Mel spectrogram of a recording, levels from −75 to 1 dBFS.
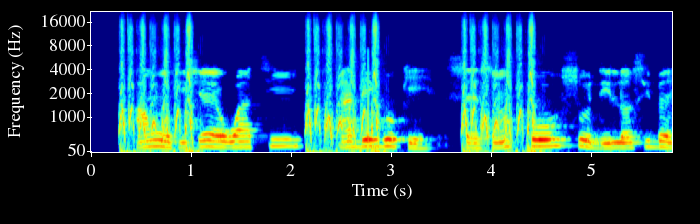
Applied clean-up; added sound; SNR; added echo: none; Zipper (clothing); 7 dB; none.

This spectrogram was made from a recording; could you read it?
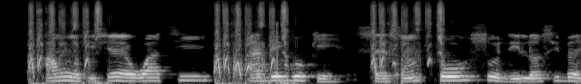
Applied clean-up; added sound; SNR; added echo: neural mask model Resemble Enhance denoiser.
